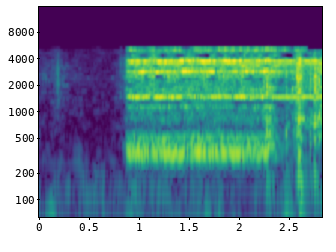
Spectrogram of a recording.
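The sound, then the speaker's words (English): A telephone bell rings loudly and continuously, a bright metallic ring starting abruptly after a brief quiet moment and sustaining, with no one talking. “Oh, if the phone rings, I'll answer it because it'll be for me.”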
